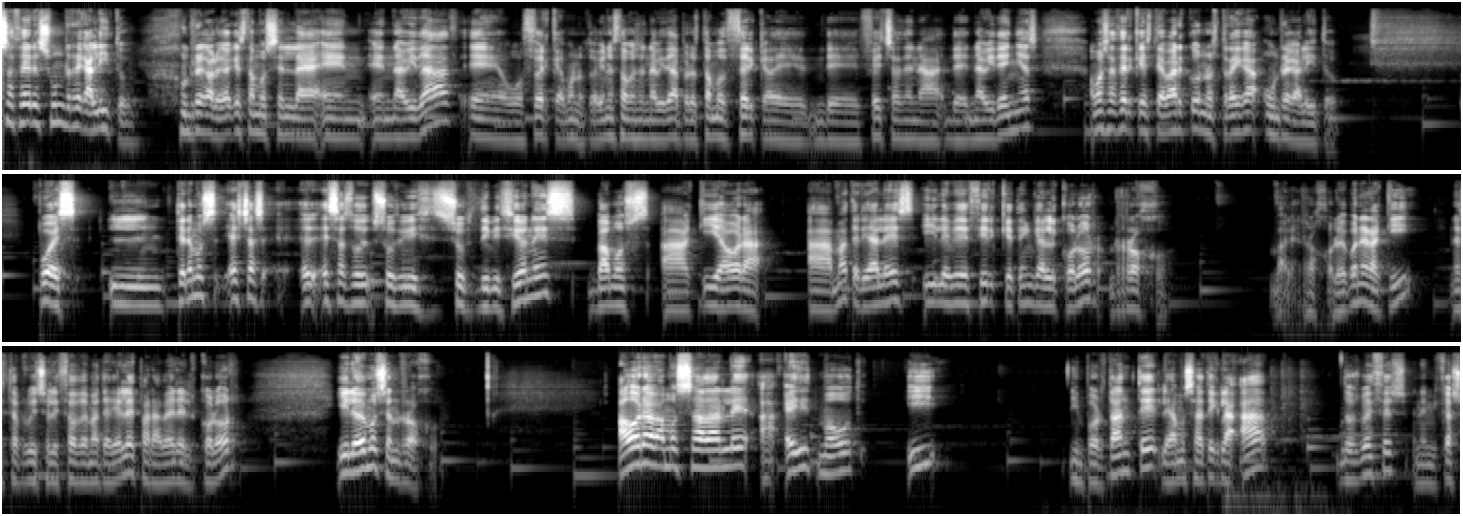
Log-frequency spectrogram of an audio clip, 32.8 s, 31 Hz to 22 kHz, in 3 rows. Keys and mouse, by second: 11.3 click, 17.2 click, 18.2 click, 19.5 click, 21.9 click, 23.1 middle click, 24.8 middle click, 26.8-27.8 drag, 28.7 middle click, 31.0 a, 31.4 a, 31.6 a.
